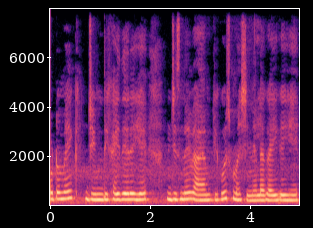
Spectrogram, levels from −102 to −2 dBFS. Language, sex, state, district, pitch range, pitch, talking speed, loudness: Hindi, male, Bihar, Darbhanga, 215-250 Hz, 235 Hz, 190 wpm, -14 LUFS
